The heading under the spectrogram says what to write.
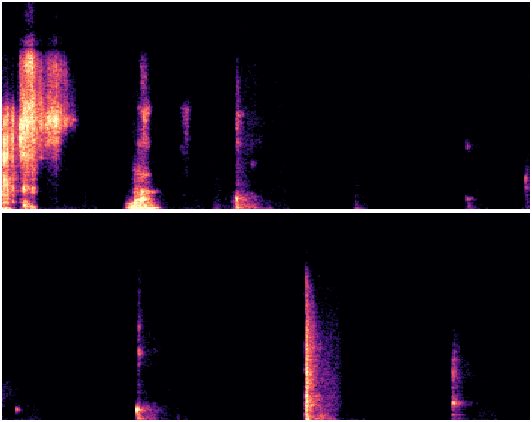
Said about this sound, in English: Excuse me a second. I'm gonna cough.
